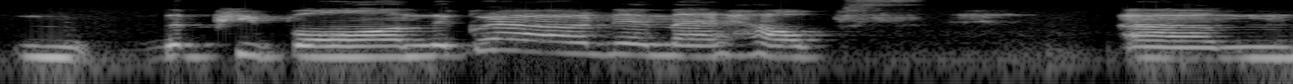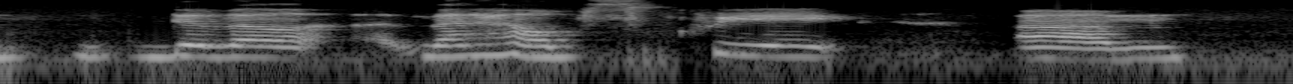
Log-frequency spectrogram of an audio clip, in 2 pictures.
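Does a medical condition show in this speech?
Yes: cerebral palsy; spastic quadriplegia, all four limbs, oxygen loss at birth; stiffness worse with weather changes, needs bathroom assistance.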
